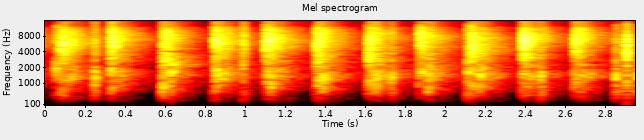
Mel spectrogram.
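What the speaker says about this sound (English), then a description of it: "And clap it up one more time." Clapping at a Friday Ancient Hebrew class in San Antonio, loud, close, rhythmic hand claps in a steady beat of roughly four per second, with no talk over them.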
